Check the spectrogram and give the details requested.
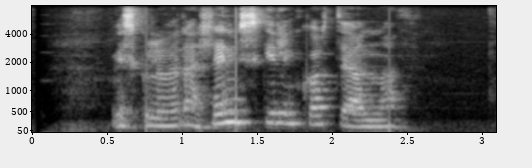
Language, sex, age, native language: Icelandic, female, 60-69, Swedish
